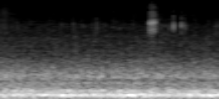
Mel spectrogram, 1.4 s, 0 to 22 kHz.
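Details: BMW E46 while driving: steady low drone under road rumble, a driveline hum; propeller (long) shaft problem suspected.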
